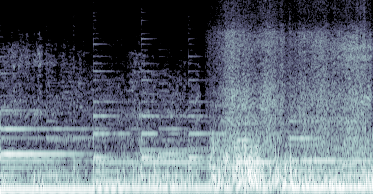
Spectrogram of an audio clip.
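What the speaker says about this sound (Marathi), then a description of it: "आणि हा दिसतो तो बीच, अथांगाचा समुद्र सगळ्यात मोठा" Steady roar of ocean surf on a beach at Visakhapatnam, mixed with gusty wind buffeting the microphone and a low, constant hum.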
